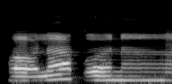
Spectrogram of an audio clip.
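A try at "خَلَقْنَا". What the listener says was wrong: Jangan khalaqna. Khalaqna itu qafnya tipis. Khalaqna. Enggak, tapi khalaqona.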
